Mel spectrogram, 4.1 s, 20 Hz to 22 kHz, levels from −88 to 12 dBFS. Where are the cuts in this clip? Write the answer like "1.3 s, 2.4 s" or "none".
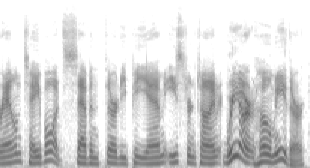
2.9 s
